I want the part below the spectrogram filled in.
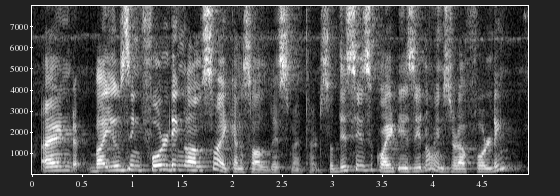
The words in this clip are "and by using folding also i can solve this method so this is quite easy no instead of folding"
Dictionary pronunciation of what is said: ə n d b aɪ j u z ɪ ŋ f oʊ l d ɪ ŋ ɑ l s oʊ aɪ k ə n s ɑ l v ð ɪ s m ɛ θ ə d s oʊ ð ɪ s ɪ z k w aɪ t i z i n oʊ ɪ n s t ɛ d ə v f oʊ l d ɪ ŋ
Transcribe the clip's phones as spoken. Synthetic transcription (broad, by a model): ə n d b aɪ j u z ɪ ŋ f oʊ l d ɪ ŋ ɑ l s oʊ aɪ k ə n s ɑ l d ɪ s m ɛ t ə d s oʊ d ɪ s ɪ z k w aɪ t i z i n oʊ ɪ n s t ɛ d ə v f oʊ l d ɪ ŋ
